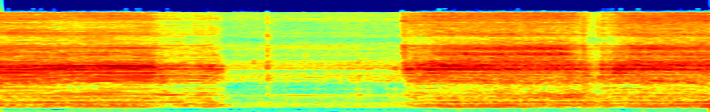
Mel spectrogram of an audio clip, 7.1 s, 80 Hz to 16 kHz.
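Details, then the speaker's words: Dental lab: a 12-inch model trimmer with a water spray attachment grinds the land areas off stone models to flatten them. Loud steady gritty grinding with a brief drop in load midway. "and then uh we're going to grind off all of the uh the land areas and flatten out"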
